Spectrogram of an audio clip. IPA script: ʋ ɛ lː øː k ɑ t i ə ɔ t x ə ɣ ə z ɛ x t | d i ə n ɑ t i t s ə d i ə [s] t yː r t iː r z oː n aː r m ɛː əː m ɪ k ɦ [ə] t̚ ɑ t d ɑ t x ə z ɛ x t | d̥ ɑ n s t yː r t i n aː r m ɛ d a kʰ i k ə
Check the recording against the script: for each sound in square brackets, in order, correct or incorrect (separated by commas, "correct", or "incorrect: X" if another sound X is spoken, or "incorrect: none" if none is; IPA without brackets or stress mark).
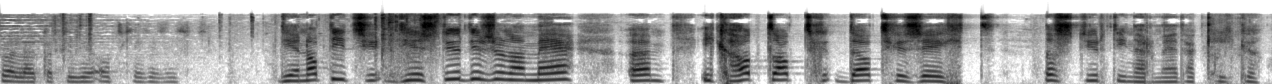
correct, incorrect: ɑ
